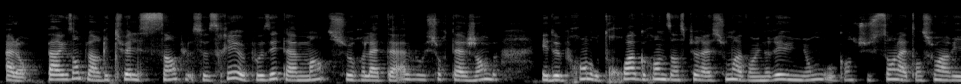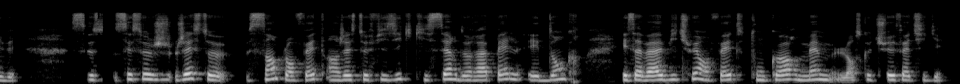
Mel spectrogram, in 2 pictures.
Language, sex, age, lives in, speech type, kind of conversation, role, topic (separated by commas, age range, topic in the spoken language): French, female, 20-24, France, read, expert-assistant, expert, Comment l’intelligence émotionnelle peut-elle m’aider à mieux gérer mes relations au travail ou dans la vie quotidienne ?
